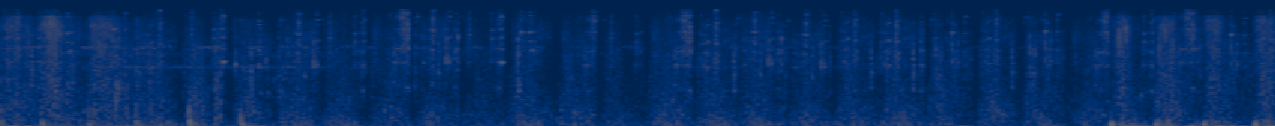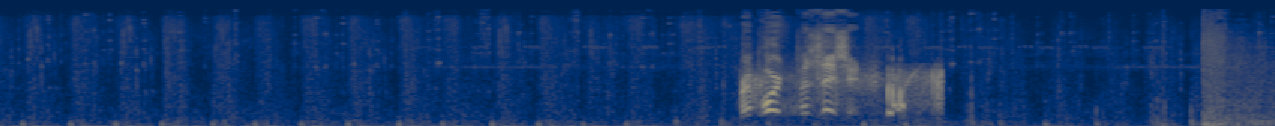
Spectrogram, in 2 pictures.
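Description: Footsteps crunch steadily over hard ground.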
